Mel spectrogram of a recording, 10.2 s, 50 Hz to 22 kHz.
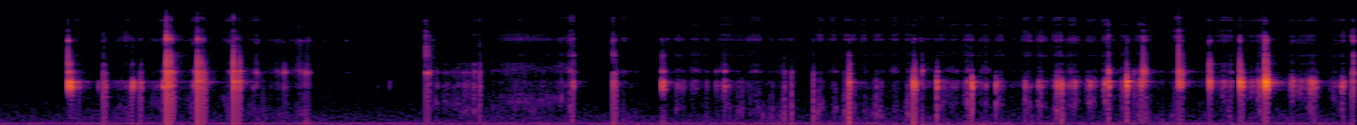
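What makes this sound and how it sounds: A thin wooden stick is scraped along the ridged back of a small, dark, solid carved wooden toad figurine close to the mic, producing about 23 short, dry, ratcheting clicks and scrapes. The clicks come in quick bursts with brief pauses and a few soft rubs between them. Each has a woody tone centered near 1.5 kHz with bright edges and almost no ring.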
